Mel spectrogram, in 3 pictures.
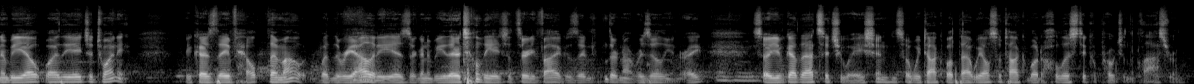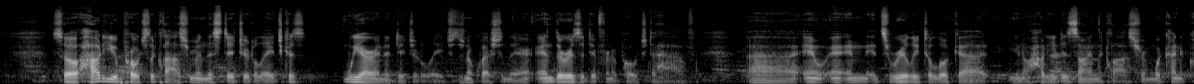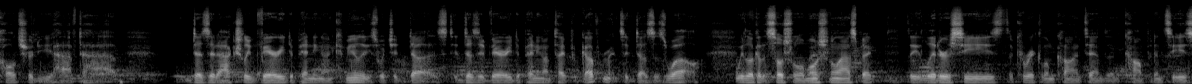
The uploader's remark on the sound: This episode was recorded at this year's GESF.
